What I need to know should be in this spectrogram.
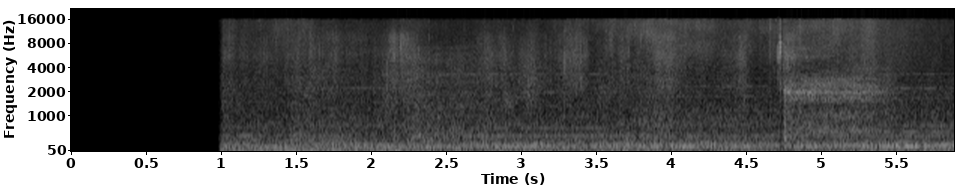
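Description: Flower stems rustle as a bouquet is moved.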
